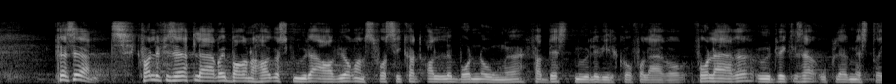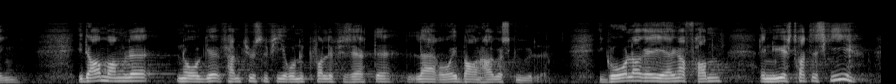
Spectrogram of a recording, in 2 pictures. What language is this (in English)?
Norwegian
